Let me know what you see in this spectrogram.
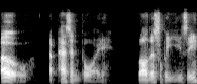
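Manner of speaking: play-acted, sarcastic, cynical cartoon dragon voice, swooping pitch. Describing an animated dragon's lines: imitating a sarcastic cynical dragon. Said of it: "the dragon seems a lot more sarcastic and cynical".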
